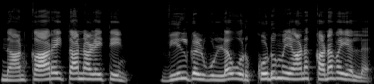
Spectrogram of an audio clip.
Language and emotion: Tamil, angry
